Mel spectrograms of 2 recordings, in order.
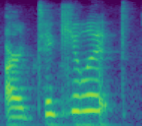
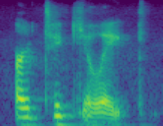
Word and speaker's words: articulate: okay no problem yeah when you say someone is articulate you pronounce it that way because it's the adjective when it is the verb you pronounce it articulate articulate means i don't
